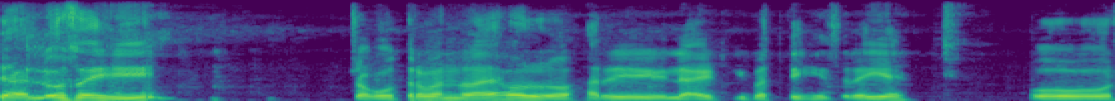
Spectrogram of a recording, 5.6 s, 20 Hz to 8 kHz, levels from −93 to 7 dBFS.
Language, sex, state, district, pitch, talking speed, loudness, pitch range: Hindi, male, Uttar Pradesh, Muzaffarnagar, 120 Hz, 185 wpm, -14 LUFS, 115-145 Hz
